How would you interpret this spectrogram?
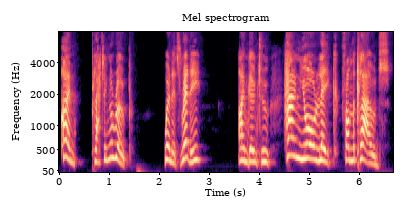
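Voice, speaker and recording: Cheeky storybook peasant boy, adult actor, high-pitched, sly, confident. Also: expressive, takes it slowly, lo-fi sound. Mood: bold. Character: plucky, cunning young peasant lad, boldly bluffing. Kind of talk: children's storybook character reading.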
